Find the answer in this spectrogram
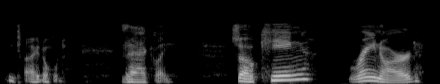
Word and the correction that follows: Randor: And then, you know, and then Queen. – I think it's Randor. – Whatever. Randor.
